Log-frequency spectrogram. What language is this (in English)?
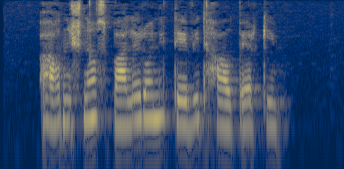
Georgian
